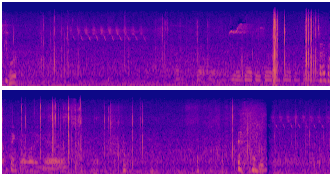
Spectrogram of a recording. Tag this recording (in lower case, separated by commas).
speech, outside, rural or natural, bird, bird song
